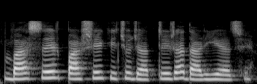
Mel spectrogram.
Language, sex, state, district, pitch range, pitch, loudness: Bengali, female, West Bengal, Alipurduar, 235-275 Hz, 255 Hz, -16 LUFS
